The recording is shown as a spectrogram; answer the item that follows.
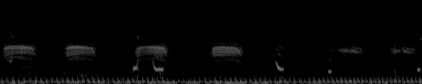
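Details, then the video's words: Forest-dwelling grey francolin in its first days calling with four strong, rasping, evenly paced notes that then soften into fainter hoarse calls, while small birds chirp sharply and a low hum continues underneath. "dakhni teetar jungal mn,partridge awaz forest in the first days"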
